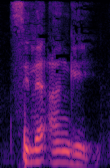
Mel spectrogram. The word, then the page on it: sileagi: Raga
